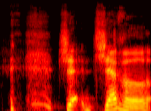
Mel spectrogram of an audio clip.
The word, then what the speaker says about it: Gevil: you to stop talking how do you say it jevel of course just like the witcher is geralt of riva our logic was that the g stands for like basically my name so yeah and i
